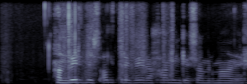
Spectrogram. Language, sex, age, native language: Icelandic, male, 12, Icelandic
